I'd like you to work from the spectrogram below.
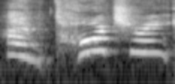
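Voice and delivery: high whiny mock complaint; imitating herself complaining, high and whiny; complaining to husband. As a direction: whine it like she does to her husband. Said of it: "I'm complaining to my husband".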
